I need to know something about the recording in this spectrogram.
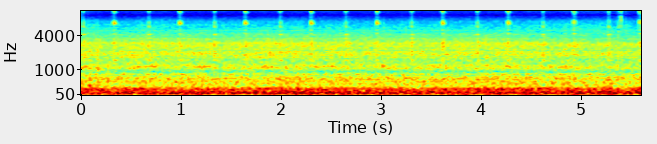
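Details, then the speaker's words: Van (Marius) in neutral at idle: sharp, light ticks about three per second in time with the engine while battery voltage fluctuates at the same rhythm; owner suspects a belt or rubbing noise, cause not identified. "la batterie la tension à sautille et c'est au même rythme que le bruit du moteur comme s'il y avait un bruit de courroie ou de frottement"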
